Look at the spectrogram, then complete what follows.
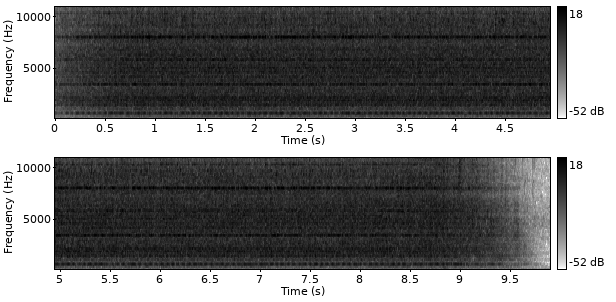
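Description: Metal lathe running while a carbide tool turns down the end of an abrasive stick to true it up, the stick having worn unevenly from engine-turning passes. Steady and loud, fading in at the start and fading out near the end.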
